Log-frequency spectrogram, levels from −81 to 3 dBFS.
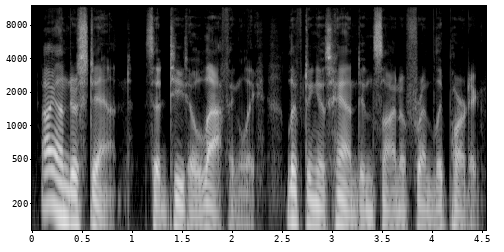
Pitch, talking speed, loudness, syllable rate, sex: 100 Hz, 170 wpm, -19 LUFS, 5.4 syllables/s, male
